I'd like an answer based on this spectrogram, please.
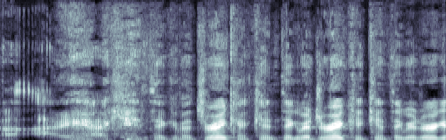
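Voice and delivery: acted-out panicked tone. Retelling being offered a free cocktail while gambling, reenacting panicking. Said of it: "And now I'm like panicking".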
